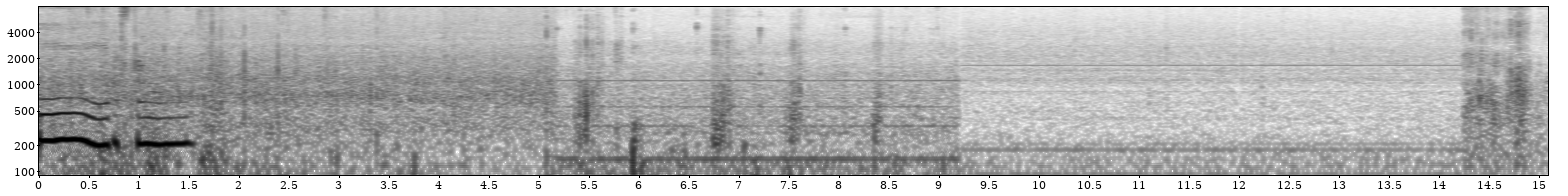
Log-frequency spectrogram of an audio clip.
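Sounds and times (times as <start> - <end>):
rain falling on a tent: 0.0 - 5.2
crunchy snack being chewed: 5.1 - 6.0, 6.6 - 9.1.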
